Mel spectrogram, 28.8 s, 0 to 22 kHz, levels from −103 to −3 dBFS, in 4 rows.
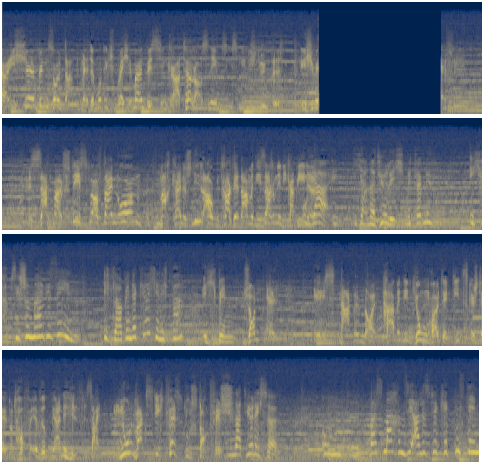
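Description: At 4.74 s the sound stops dead and the clip falls into silence, with not even the faint background hiss of the room remaining, until it resumes abruptly at 6.59 s. This audio dropout to silence removes about 1.85 s of material outright. The likely cause is a brief loss of the input signal, such as a disconnected device or failed link, while the recorder kept writing silence through the gap.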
